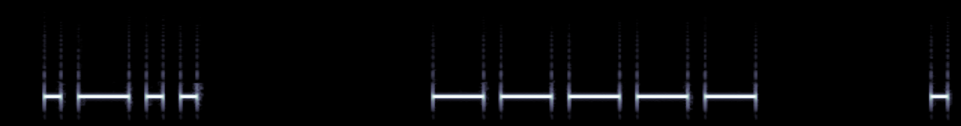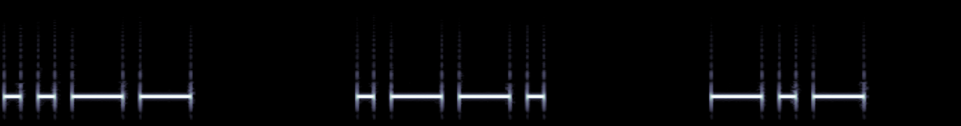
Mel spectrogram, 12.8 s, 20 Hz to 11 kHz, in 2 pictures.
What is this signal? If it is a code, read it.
Morse code, heard as a keyed tone, about 10 wpm, spaced as for 5 wpm, 800 Hz. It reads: L03PK
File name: LEZIONI / 6 PKX0 / 6 PKX0 ws 10wpm 4220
